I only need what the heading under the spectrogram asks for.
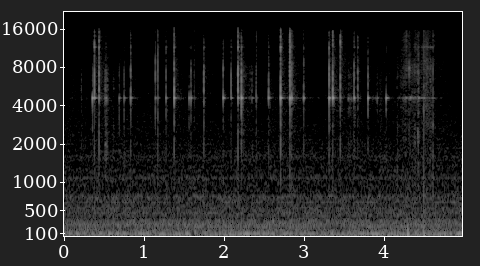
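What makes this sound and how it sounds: A long, solid clear quartz crystal point, held upright and then horizontally, is tapped with long acrylic nails. It gives quick, light clicks in an uneven rhythm, each with a bright, high, glassy ping that fades fast. A low, soft rumble sits steadily underneath.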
